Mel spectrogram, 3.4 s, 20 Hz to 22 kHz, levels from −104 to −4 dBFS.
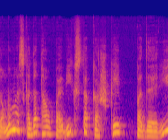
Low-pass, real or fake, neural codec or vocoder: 14.4 kHz; fake; vocoder, 44.1 kHz, 128 mel bands, Pupu-Vocoder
